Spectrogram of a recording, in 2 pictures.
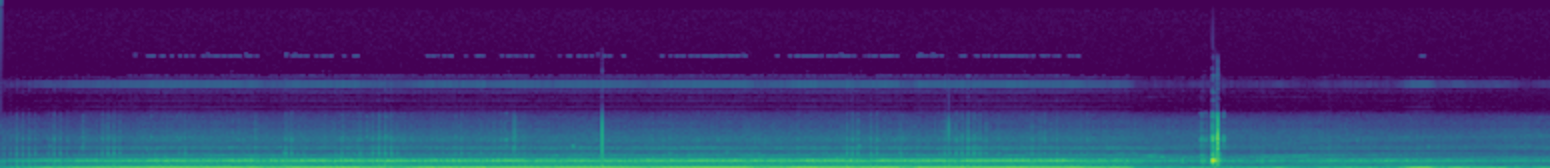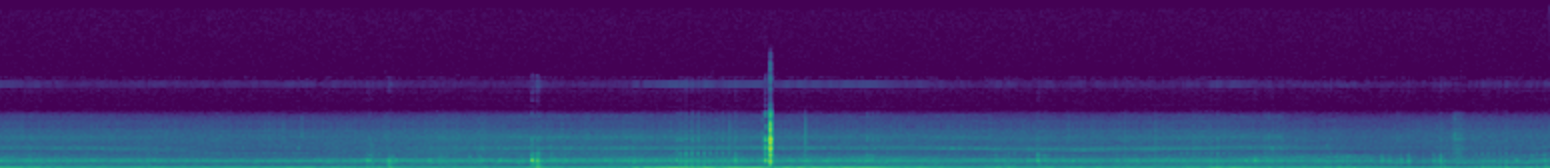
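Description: Four-wheel drive's engine running under load on a dirt track, a steady drone that eases and drops in level about a third of the way through. A few sharp knocks come later, one of them well after the others.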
